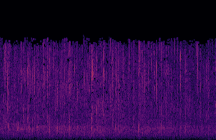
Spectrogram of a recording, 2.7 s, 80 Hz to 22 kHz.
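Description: Steady audience applause for the speaker's wife on news of their upcoming 25th wedding anniversary, a dense wash of many hands clapping at an even level for a few seconds, with no voices standing out above it.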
